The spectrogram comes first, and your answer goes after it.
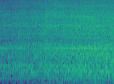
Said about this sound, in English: it's going to go to the docking station and remove the mop pads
